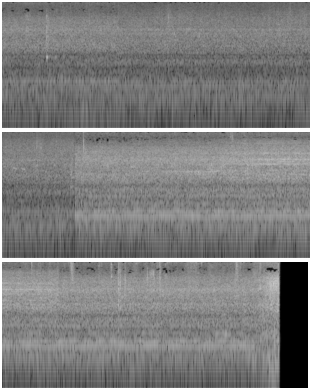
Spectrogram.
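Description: Steady mechanical hum with a constant whine, from the fire engine's aerial ladder platform and its running engine. It steps up in level about eight seconds in and cuts off suddenly at the very end.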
